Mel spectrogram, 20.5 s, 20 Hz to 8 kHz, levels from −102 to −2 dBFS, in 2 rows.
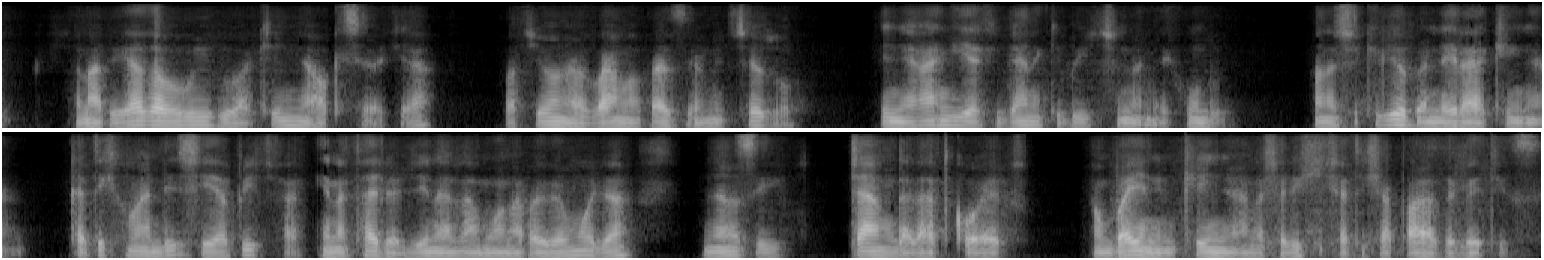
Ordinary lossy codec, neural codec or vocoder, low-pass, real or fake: AAC, 32 kbps; codec, 16 kHz, about 1 kbps, DyCAST, with the encoder's durations; 7.2 kHz; fake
